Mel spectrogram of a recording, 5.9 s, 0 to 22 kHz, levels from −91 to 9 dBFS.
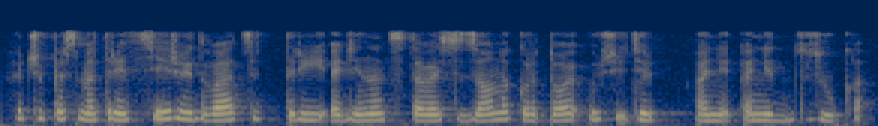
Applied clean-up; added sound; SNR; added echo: none; none; none; none.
